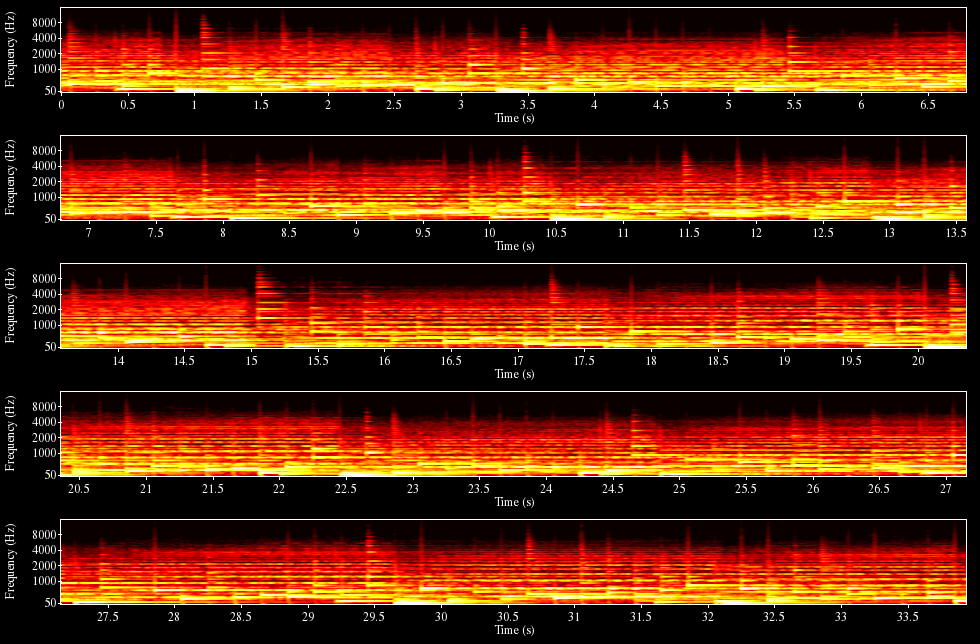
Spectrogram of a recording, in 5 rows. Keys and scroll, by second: 0.0-0.7 typing, 2.6 i, 2.9 k, 11.7 i, 12.2 k, 15.8 i, 16.3 k, 19.0 i, 19.9 k, 22.4-23.4 typing, 31.0-32.0 typing.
